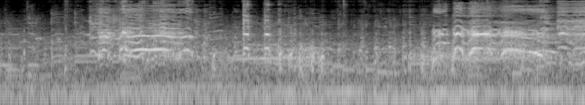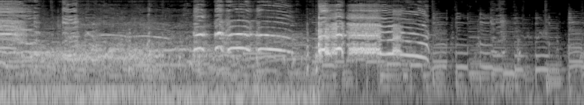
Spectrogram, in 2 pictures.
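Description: Roosters crowing in turn, several long calls one after another, with hens and roosters clucking between them.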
